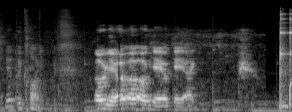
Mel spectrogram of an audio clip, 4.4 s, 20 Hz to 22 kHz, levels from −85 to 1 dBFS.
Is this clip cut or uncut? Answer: uncut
